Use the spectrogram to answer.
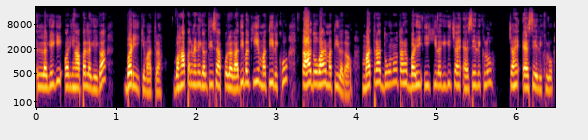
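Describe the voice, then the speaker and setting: Female tutor: quick, drilling delivery, keeps repeating answers, very dry recording. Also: high-pitched, no room sound. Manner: answers student questions, says "beta" often; repeats correct spellings for drill. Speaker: Hindi teacher. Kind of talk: online exam-prep class.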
